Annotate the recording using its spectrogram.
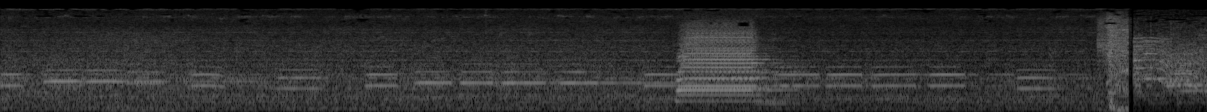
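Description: A single short horn toot about three and a half seconds in, over a steady low hum and faint high notes. A sharp click comes near the end as the sound cuts.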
